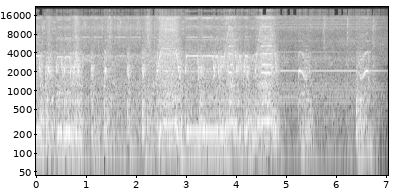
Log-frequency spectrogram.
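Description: A 3D printer at work making small parts for miniature trucks, with stepper motors giving whirring, buzzing bursts and short mechanical movements that start and stop.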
